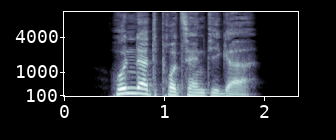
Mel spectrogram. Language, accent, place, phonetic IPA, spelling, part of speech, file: German, Germany, Berlin, [ˈhʊndɐtpʁoˌt͡sɛntɪɡɐ], hundertprozentiger, adjective, De-hundertprozentiger.ogg
- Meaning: inflection of hundertprozentig: 1. strong/mixed nominative masculine singular 2. strong genitive/dative feminine singular 3. strong genitive plural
